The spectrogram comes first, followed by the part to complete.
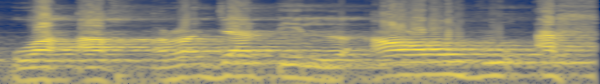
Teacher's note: za sama ujung lidah di gigi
